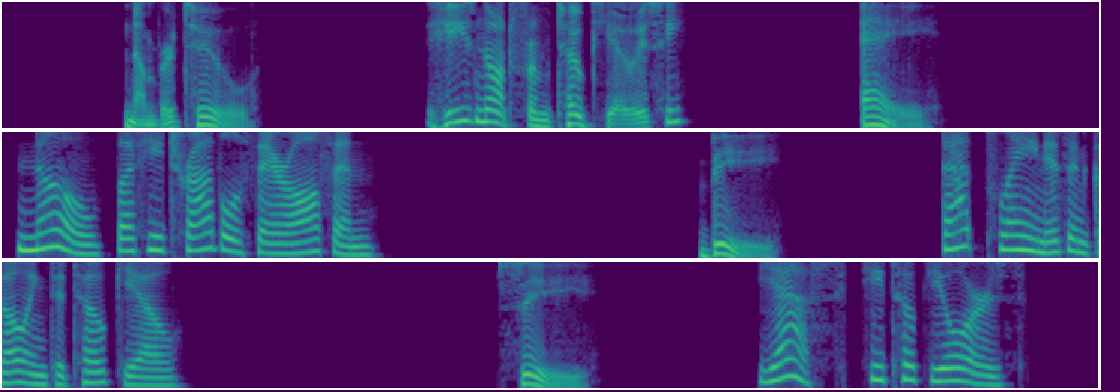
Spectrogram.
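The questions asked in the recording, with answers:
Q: He's not from Tokyo, is he?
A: A: No, but he travels there often.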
